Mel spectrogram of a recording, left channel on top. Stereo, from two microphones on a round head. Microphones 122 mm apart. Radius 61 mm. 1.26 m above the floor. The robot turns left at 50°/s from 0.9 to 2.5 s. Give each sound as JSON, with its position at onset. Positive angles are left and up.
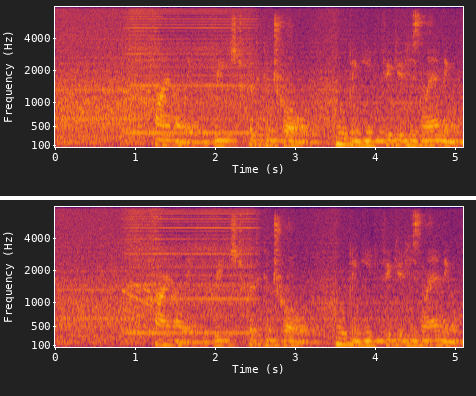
{"t": 1.2, "sound": "a man speaking", "azimuth_deg": -110, "distance_m": 6.5}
